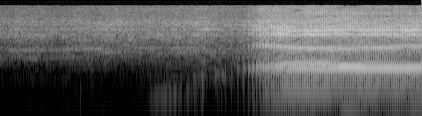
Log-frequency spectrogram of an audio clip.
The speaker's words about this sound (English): Even in light of the chainsaw noise in the background. Well, these things happen. You cannot predict them. And it looks like they're not only trimming the leaves off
